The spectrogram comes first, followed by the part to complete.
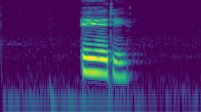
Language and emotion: Russian, neutral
